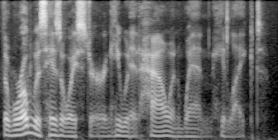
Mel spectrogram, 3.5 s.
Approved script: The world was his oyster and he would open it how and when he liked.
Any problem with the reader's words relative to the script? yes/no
yes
